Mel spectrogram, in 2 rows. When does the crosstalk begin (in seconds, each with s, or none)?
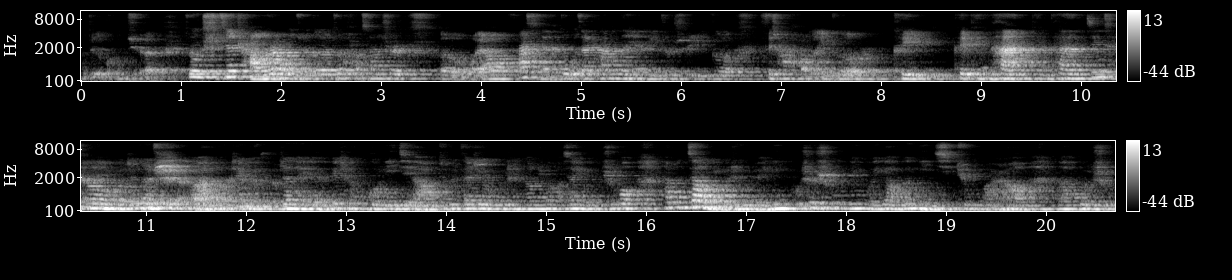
10.4 s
